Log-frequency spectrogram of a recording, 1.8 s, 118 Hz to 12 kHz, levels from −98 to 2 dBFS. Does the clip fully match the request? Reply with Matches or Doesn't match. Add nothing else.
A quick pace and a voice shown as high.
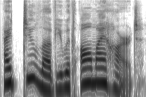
Matches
